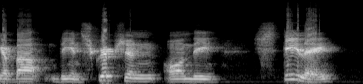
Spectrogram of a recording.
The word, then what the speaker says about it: stele: and i'm speaking about the inscription on the stele s-t-e-l-e stele is how it's pronounced uh and there's a picture of it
